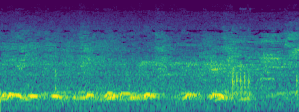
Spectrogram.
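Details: Purple-crested turaco calling in a quick run of short, mid-pitched barking notes, grouped in rhythmic bursts with brief gaps over about three seconds, against a soft steady hiss.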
